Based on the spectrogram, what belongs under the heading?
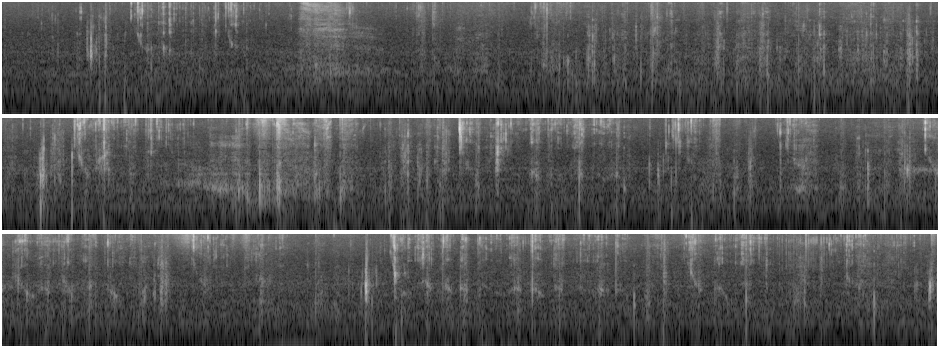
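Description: Close-miked eating: chewing and biting mouthfuls of rice, with wet mouth noises and many small clicks, some of them likely the wooden spoon against the steel-lined rice bowl.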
